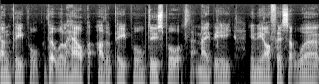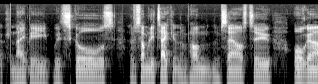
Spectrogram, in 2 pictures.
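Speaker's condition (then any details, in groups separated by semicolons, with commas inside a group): No condition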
